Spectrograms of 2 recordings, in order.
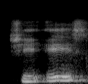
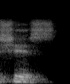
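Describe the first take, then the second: First: The two words are said separately in full. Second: The two words are joined into one syllable.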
